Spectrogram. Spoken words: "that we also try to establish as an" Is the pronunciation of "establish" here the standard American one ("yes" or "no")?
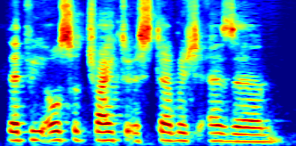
yes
